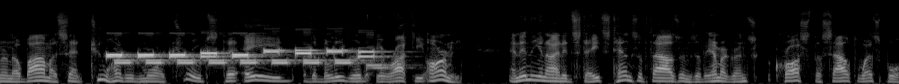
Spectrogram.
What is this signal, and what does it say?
Multi-frequency trunk signalling (R2, with the far end's replies), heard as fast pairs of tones, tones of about 160 ms, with room echo. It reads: 111210904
